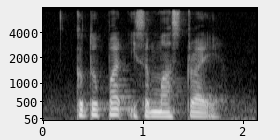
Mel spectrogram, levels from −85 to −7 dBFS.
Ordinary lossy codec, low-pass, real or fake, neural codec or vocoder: none; 7.2 kHz; real; none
